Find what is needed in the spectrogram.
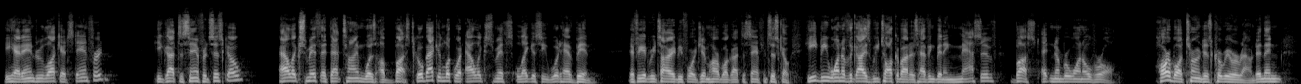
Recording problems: wrong speed, natural pitch; too fast; 1.6 times normal speed

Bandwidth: 15 kHz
